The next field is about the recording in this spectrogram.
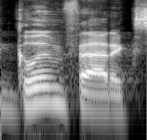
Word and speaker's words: glymphatic: Can you explain, firstly, am I pronouncing that right? And secondly, what the hell it is and how it works? – Yeah, you're talking about the glymphatic system.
